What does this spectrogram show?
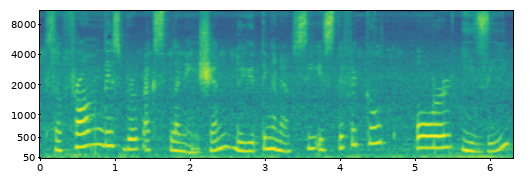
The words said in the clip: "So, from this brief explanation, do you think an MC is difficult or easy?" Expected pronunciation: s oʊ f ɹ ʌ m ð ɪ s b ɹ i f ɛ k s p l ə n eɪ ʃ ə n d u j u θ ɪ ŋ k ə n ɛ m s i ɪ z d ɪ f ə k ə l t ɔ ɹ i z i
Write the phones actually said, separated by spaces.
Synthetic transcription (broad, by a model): s oʊ f ɹ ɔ m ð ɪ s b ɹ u p ɛ k s p l ə n eɪ ʃ ə n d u j u t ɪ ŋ ə n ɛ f s i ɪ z d ɪ f ə k ə l t ɔ ɹ i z i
